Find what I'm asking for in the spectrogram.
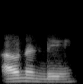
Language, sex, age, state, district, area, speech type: Telugu, male, 30-45, Andhra Pradesh, Anantapur, urban, conversation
